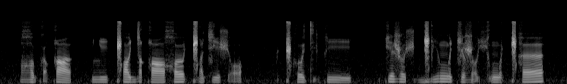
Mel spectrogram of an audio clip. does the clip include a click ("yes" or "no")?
yes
